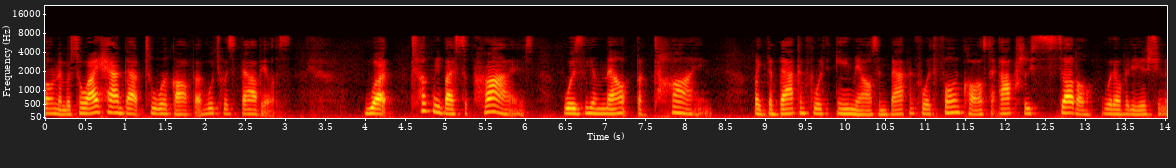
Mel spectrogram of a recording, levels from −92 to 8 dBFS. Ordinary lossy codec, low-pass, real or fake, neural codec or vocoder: MP3, 32 kbps; 7.2 kHz; fake; codec, 16 kHz, 1 kbps, FunCodec, trained on Chinese and English, 50 frames a second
